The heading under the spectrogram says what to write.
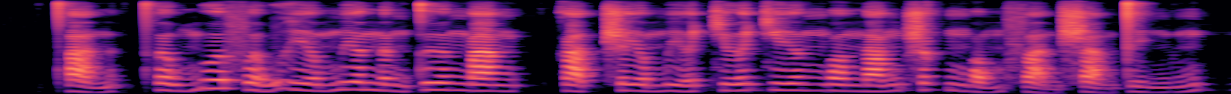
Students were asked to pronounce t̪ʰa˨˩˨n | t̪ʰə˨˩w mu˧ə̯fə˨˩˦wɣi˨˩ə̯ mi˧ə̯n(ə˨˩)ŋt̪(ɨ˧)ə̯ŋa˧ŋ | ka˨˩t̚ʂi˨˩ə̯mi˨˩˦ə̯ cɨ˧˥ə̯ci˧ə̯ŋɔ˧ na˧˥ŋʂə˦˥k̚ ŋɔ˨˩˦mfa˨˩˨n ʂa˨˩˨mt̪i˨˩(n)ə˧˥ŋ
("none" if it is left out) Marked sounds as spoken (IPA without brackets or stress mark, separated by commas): ə˨˩, ɨ˧, ŋ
